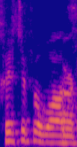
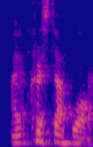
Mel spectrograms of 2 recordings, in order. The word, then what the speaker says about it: Christoph Waltz: Christopher Waltz. Or Christoph Waltz. Christoph Waltz, yeah.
